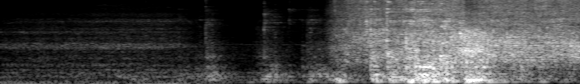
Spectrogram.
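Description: A few light clicks of handling, then about two and a half seconds in a loud rush of water starts as a leaking kitchen faucet fitting sprays water out.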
